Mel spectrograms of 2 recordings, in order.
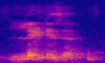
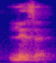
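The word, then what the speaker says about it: ledger: वो कहलाता है लेडजर। लेडजर नहीं मेरे भाई, डी इसमें क्या रहता है, साइलेंट रहता है, इसको कहा जाता है लेजर।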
